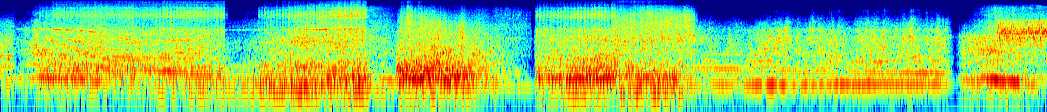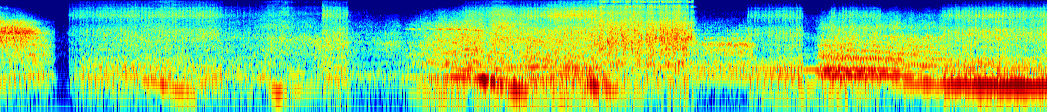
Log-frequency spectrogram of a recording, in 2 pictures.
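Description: Engines of WWII piston-engined fighter planes running hard, their note falling in pitch several times as aircraft dive or pass, cut together with long bursts of rapid machine-gun fire. The mix changes abruptly every few seconds.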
